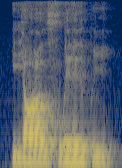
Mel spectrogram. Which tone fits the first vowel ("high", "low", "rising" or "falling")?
high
